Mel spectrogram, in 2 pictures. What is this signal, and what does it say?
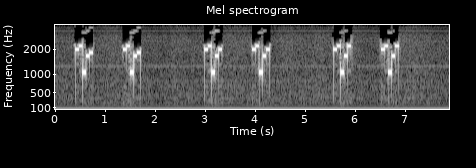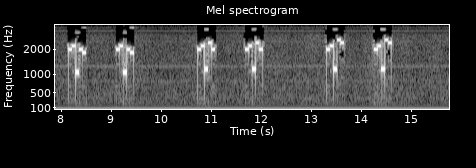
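Five-tone selective call (ZVEI), heard as quick runs of five tones, tones of about 80 ms. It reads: 89167 89167 89168 89168 89169 89169 89187 89187 89208 89208 89220 89220
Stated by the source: ZVEI five-tone selective call received on SDR.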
